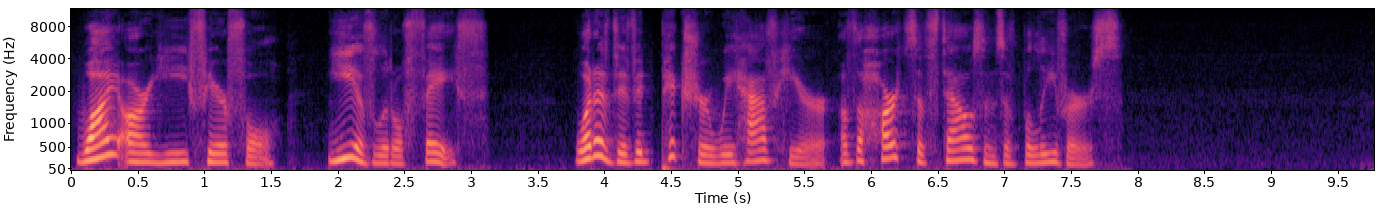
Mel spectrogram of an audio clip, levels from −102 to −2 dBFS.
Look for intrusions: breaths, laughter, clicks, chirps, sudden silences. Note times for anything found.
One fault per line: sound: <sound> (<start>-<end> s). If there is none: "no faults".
no faults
